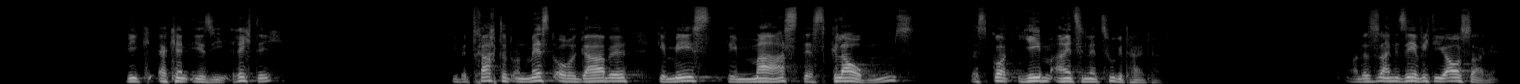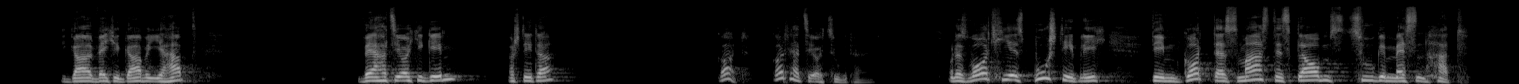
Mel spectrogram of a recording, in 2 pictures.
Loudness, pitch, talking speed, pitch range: -29 LUFS, 150 Hz, 120 wpm, 130-170 Hz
